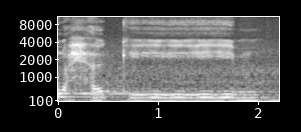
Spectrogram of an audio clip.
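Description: A man chanting an Arabic invocation in slow melodic tones. He holds a note, breaks briefly about halfway, then holds one long note that fades near the end.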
